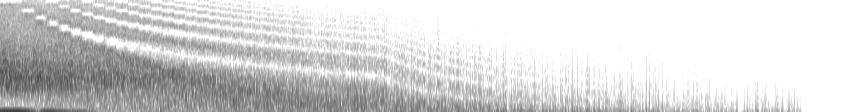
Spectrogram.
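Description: The closing tail of a dubstep track: after a final impact, a hissing wash of noise with a falling, whooshing sweep fades away over about seven seconds. A deep sub-bass drops out about a second in.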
